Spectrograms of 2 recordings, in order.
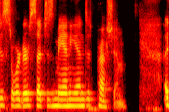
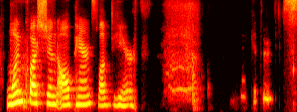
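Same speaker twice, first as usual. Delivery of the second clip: crying through the words, with swooping pitch; 2 semitones higher than usual. A parent speaking in support of the Mental Health Parity Act, crying while speaking. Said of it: "It's okay to cry".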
